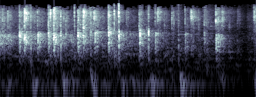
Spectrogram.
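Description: An audience applauds a presenter at the end of his last segment before summer, with steady, loud clapping, a dense wash of many hands with a few sharper individual claps standing out, lasting a few seconds without any talking.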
